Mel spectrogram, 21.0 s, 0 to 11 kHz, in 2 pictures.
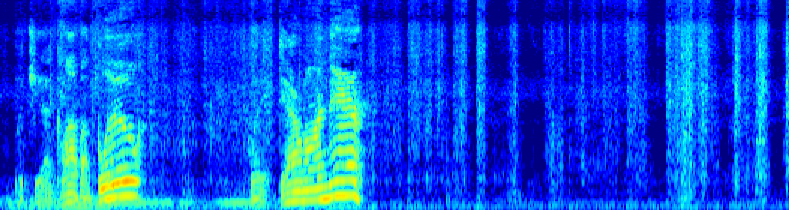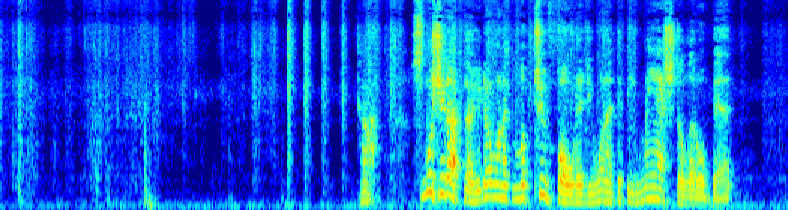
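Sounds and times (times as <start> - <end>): paper crinkling and rustling: 0.2 - 21.0.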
